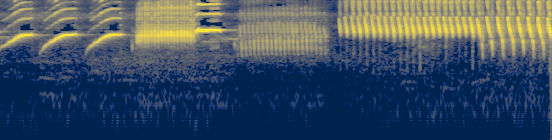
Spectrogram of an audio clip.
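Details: Spanish Timbrado canary training song: three rising whistled notes, then a buzzy trill, a short low rattle, and a long rapid metallic trill that shifts pitch partway through, all from one steady singer.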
